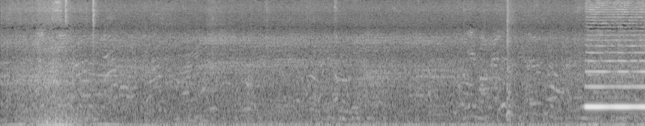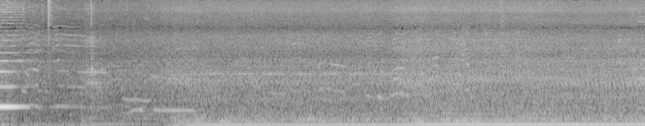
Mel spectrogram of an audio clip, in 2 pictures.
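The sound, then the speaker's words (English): A brief tonal horn-like blast sounds, then a deep engine rumble swells and holds steady as a full passenger boat pulls away, with faint crowd murmur in the background. “This boat is full, folks. We're getting ready to take off.”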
